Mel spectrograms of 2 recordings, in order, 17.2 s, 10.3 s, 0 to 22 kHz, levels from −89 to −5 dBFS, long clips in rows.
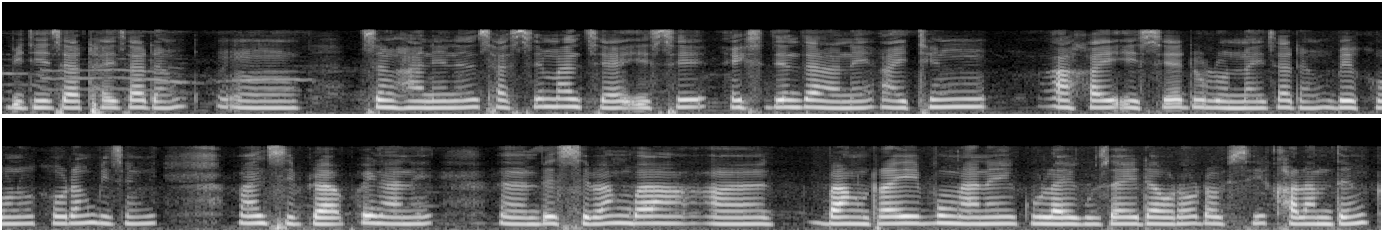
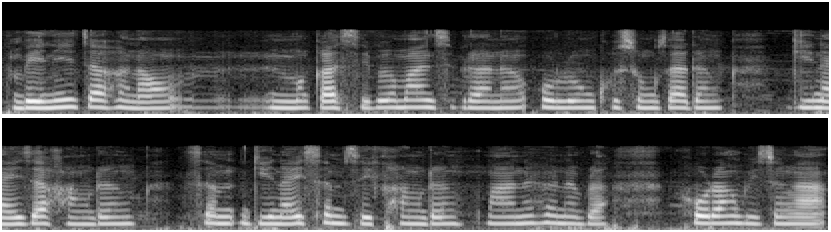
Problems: none marked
